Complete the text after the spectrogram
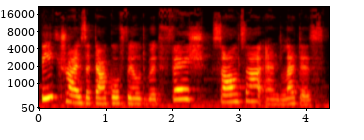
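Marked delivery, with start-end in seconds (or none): none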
